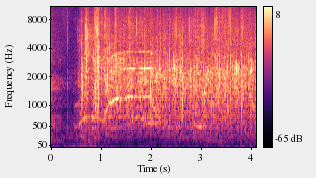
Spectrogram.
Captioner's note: applause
